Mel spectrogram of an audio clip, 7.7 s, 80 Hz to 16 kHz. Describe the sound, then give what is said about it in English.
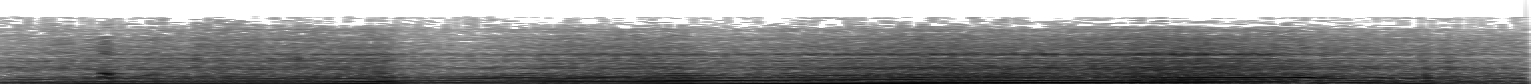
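The heavy engines of two buses carrying 50 boys rumble and rev steadily as the buses drive up to a camp in the forest, their pitch rising and falling, growing louder over several seconds with a continuous low drone. “As soon as the buses get close to camp, all the animals in the forest will head for the hills.”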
